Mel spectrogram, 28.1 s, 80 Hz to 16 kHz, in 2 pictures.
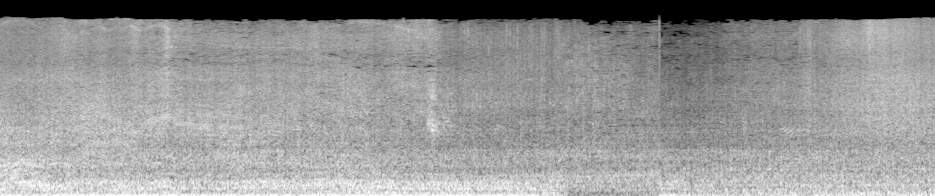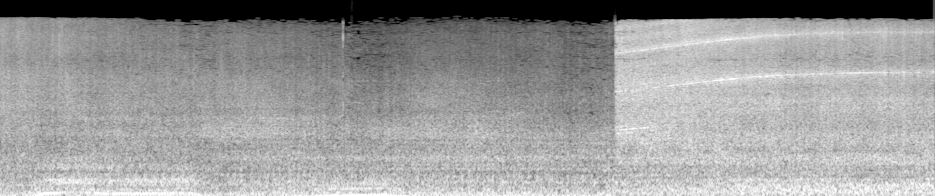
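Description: A Toyota Aristo (JZS147) drag car's engine revving, dropping out briefly, then revving hard again as it runs. Near the end a jet engine's whine starts suddenly and rises in pitch as the turbine of the jet-powered Mazda RX-7 spools up.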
